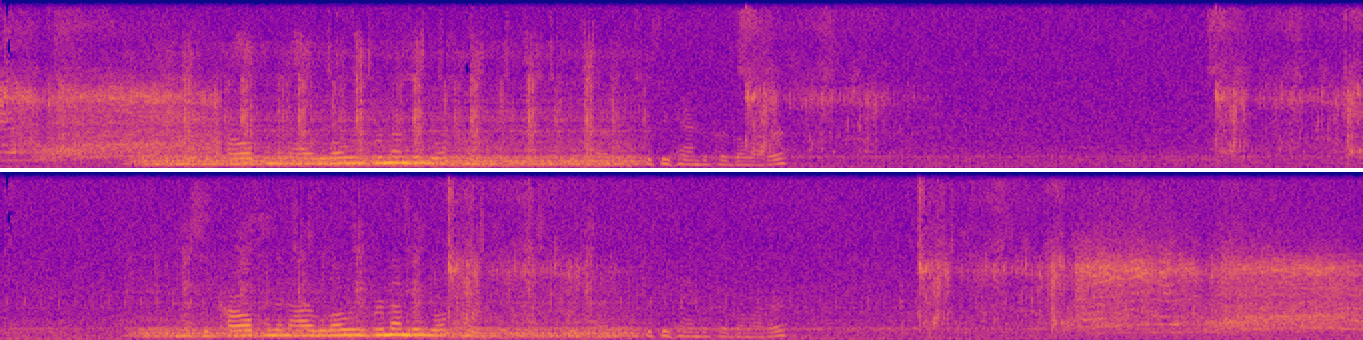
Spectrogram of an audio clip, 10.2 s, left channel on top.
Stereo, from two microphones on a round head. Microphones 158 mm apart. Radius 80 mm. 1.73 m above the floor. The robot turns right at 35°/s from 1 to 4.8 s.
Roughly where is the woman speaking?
Right.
